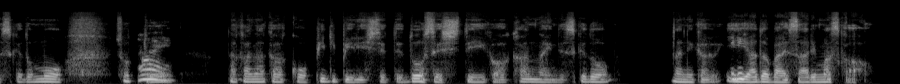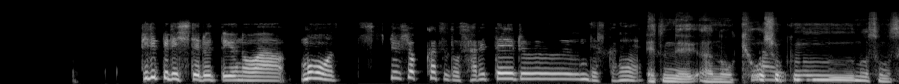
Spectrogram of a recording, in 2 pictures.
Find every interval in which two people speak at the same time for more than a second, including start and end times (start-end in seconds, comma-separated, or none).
none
